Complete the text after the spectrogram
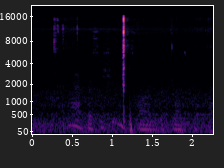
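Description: A fire steel is struck with a sharp scrape.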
